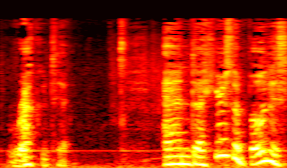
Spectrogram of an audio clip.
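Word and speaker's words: Rakuten: that bought into Pinterest the name is rakuen that's rakuen and uh here's a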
